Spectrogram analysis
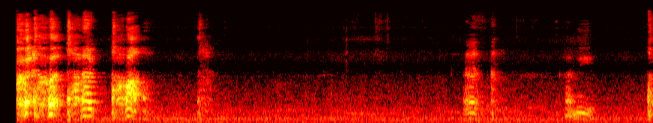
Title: Girl coughing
